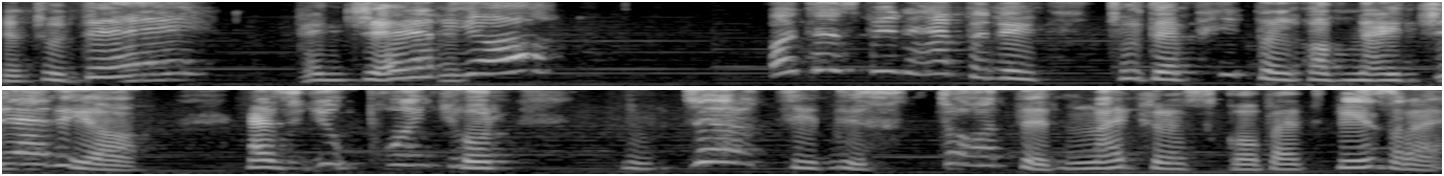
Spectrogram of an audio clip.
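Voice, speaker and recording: In a put-on character voice, a female-sounding speaker talks high and fairly slowly with long, frequent pauses while faint music plays in the background. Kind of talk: opinion monologue to camera. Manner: scolding, indignant.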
